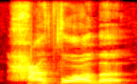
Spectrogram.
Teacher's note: طا کو یہاں پر موٹا یعنی پر پڑھیں گے · با ساکن ہوگا تو با کے اندر قلقلہ بھی ہوگا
